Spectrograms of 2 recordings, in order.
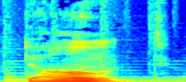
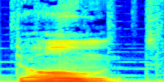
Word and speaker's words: don't: つまりね、このね、 do じゃなくて、 oh、 do、ね、 o じゃなくて、 oh っていう二重母音を使ってほしいんだよね。 don't、 don't。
